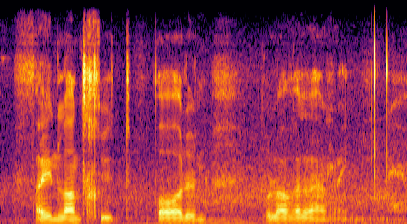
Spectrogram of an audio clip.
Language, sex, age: Afrikaans, male, 19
